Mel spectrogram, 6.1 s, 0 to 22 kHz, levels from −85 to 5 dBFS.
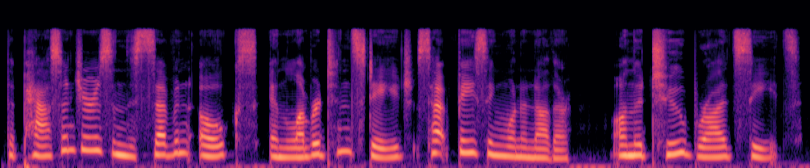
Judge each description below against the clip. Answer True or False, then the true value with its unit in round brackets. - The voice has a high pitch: True (220 Hz)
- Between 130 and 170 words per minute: False (180 wpm)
